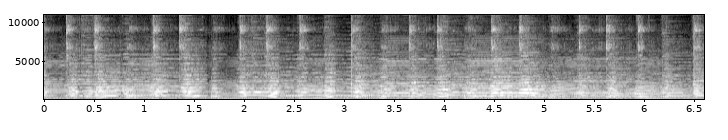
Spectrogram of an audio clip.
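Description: Diatonic button accordion playing a traditional folk tune, a held low bass note under a running melody, with light percussive hits keeping a regular beat.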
